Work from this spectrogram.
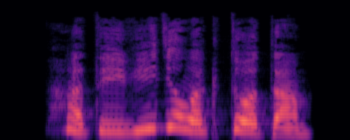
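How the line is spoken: Trembling voice. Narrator (Russian): дрожащим голосом ответила Валя

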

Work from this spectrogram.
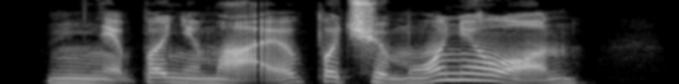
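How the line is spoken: Grumbling merchant. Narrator (Russian): Опять заворчал представитель торговой гильдии

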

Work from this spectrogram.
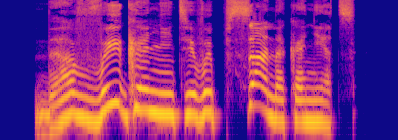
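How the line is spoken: Exasperated wheezing old man. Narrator (Russian): не выдержал старик и захрипел

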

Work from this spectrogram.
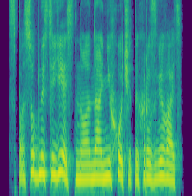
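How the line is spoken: Curt mutter. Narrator (Russian): буркнул Артгал

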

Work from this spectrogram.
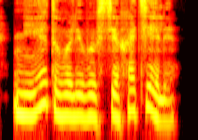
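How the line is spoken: Deliberately calm. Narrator (Russian): нарочито спокойно сказала я

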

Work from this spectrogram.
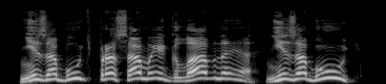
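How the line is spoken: Shout through cupped hands. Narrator (Russian): она сложила ладони рупором и крикнула

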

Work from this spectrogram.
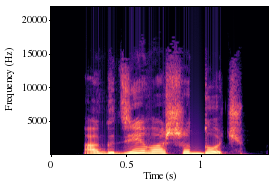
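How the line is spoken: Stern question. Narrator (Russian): строго спросила Мадина

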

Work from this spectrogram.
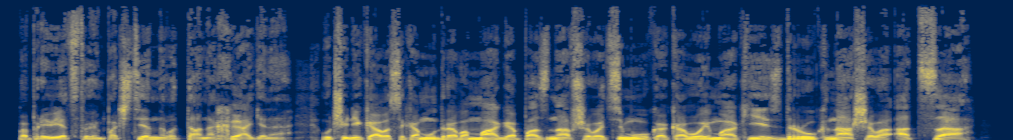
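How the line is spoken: Hoarse goblin growl. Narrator (Russian): хриплым рыком произнес вожак гоблинов

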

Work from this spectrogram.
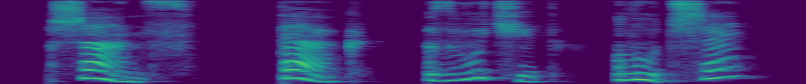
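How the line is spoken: Slow, smiling speech. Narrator (Russian): Медленно двигая челюстью, улыбнулся он

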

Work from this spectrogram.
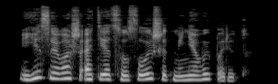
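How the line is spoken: Calm reply. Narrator (Russian): спокойно отвечала та

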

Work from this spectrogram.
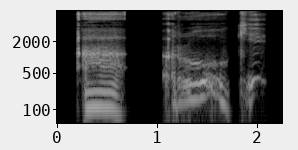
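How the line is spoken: Hoarse wheeze. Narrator (Russian): просипел

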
